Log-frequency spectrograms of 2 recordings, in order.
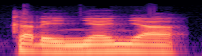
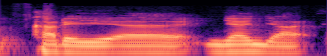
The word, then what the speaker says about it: Carignan: And Carignana, of course, the French variety is called Carignan, which is its origin of the grape variety. So Carignana is just the Spanish pronunciation of the grape.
